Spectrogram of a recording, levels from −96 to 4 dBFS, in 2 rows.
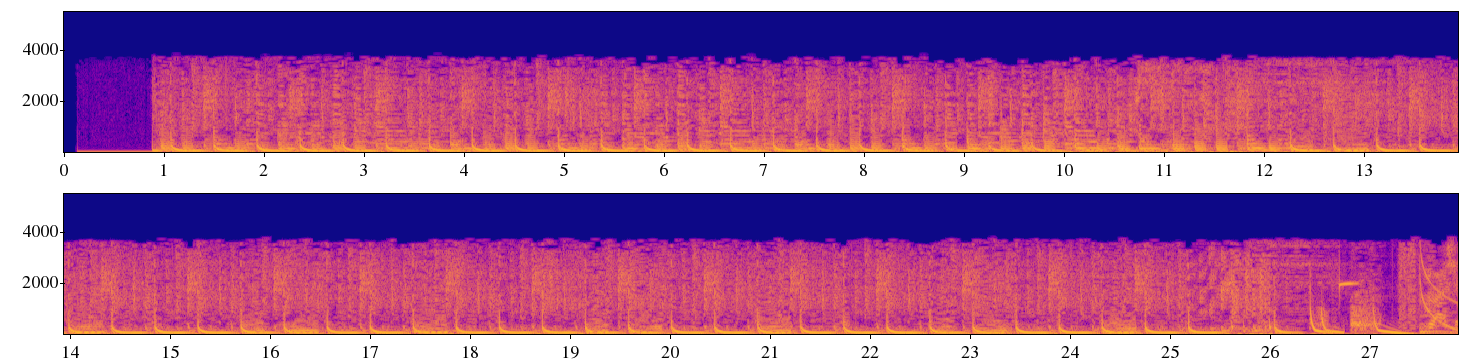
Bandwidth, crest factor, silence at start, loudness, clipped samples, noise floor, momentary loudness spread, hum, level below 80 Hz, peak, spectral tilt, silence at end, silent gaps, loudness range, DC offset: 3.9 kHz; 8 dB; 0.1 s; -19 LUFS; under 0.1%; -60 dBFS; 1 LU; none; -20 dBFS; -8 dBFS; -10.5 dB/octave; 0 s; none; 1 LU; 2%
